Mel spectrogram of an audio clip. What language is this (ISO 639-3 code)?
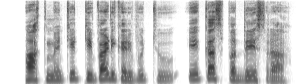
gbk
